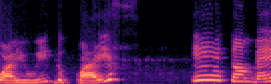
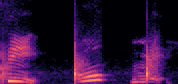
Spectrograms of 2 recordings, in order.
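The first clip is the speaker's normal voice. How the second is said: "Ciúme" split into ci... ú... me; teacher separating the syllables of "Ciúme"; 2 semitones higher than usual. Shown as a demonstration. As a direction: sound out "Ciúme" slowly, pausing between syllables. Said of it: "como eu falo".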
